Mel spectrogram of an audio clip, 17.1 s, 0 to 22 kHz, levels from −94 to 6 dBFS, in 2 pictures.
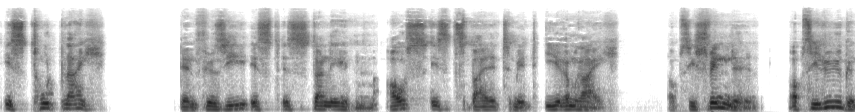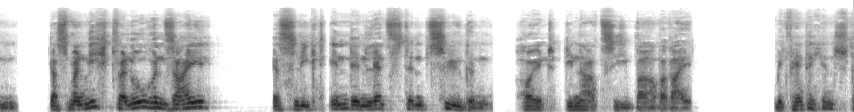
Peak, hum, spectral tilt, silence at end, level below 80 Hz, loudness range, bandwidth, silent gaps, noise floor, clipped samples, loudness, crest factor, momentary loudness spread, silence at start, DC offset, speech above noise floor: -2 dBFS; none; -5 dB/octave; 0 s; -56 dBFS; 5 LU; 15 kHz; 1.58-1.62 s; under -90 dBFS; under 0.1%; -17 LUFS; 16 dB; 11 LU; 0.05 s; under 0.1%; over 73 dB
